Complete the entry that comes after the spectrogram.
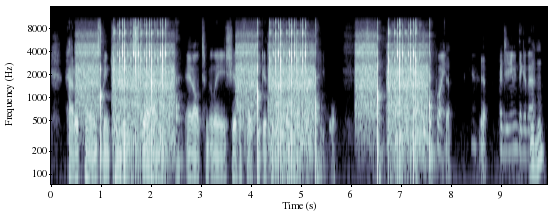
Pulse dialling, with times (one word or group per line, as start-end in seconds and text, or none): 0.5-2.5 0
3.7-5.3 7
6.1-7.6 6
